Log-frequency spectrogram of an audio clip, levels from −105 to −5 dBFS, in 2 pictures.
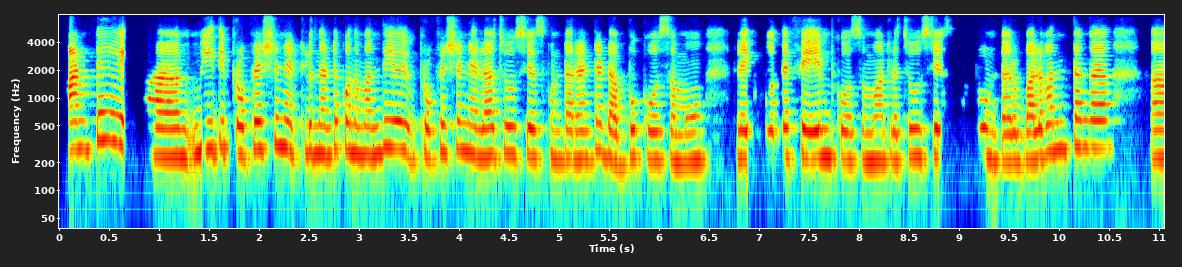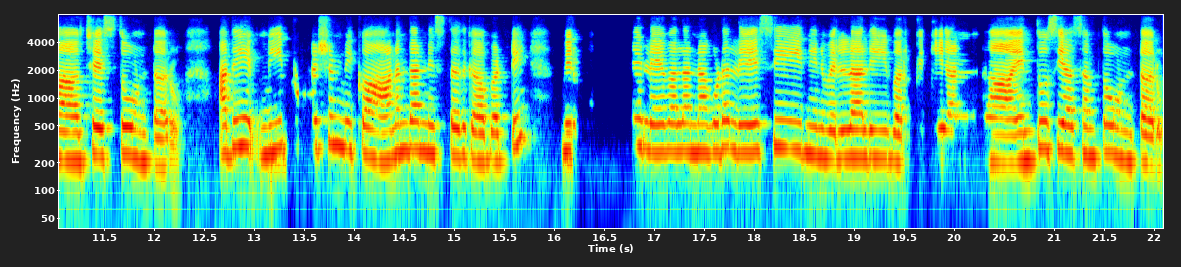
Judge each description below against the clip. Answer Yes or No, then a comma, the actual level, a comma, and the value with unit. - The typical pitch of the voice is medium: No, high, 240 Hz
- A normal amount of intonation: Yes, average, 3.4 semitones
